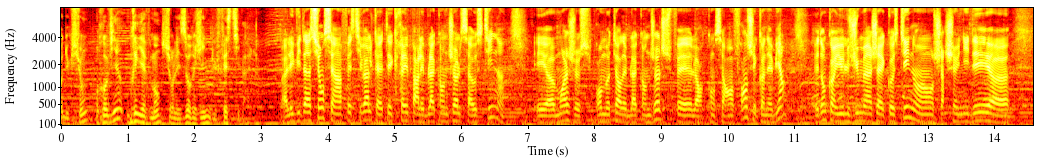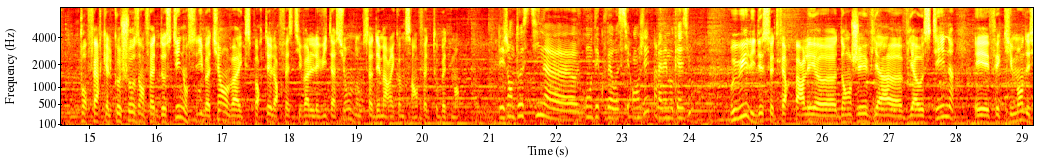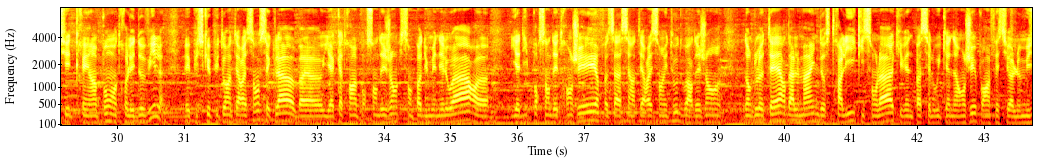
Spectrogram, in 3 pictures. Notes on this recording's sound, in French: FESTIVAL LEVITATION | RC ANGERS. Immersion dans le festival LEVITATION via des ambiances concerts et micro-trotttoirs. Radio Campus Angers.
